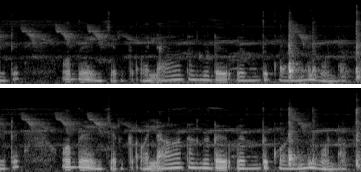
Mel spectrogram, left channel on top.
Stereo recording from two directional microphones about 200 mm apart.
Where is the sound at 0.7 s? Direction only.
10° right (ahead or behind).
